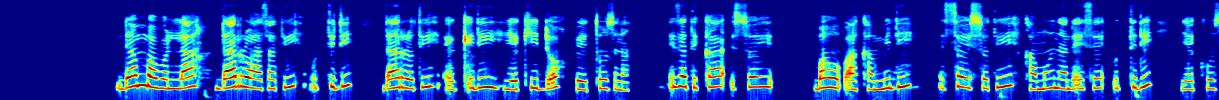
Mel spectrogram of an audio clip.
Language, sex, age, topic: Gamo, female, 25-35, government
